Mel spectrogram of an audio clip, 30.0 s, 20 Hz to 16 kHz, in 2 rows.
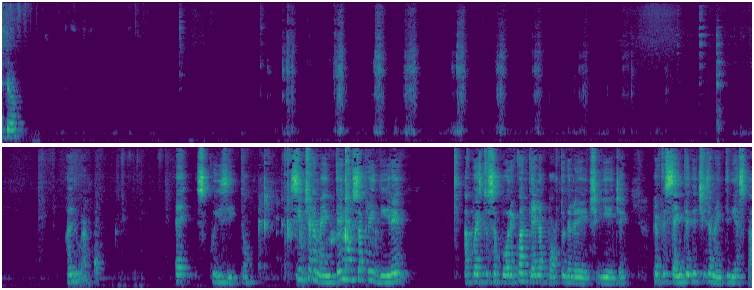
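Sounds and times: cracker crunching being chewed: 5.1 - 13.6.

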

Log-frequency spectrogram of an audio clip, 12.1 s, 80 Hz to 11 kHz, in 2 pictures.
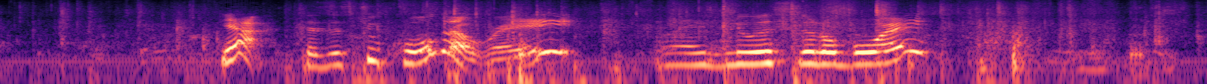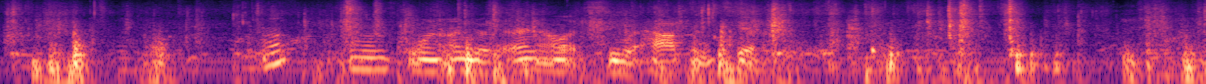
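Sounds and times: puppies grunting: 0.0 - 12.0.

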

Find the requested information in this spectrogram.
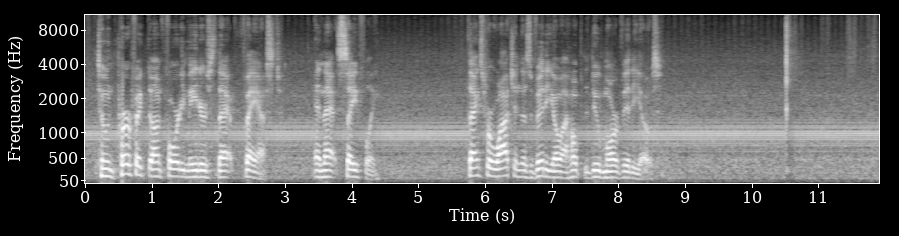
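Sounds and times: sharp click: 10.5 - 10.8.

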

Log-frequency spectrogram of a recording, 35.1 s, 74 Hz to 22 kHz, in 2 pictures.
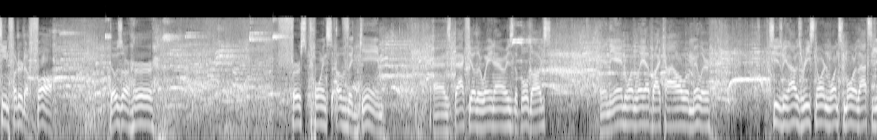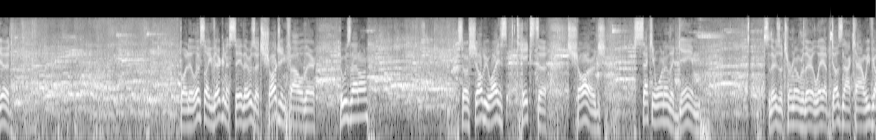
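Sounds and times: crowd talking and calling out: 0.0 - 35.0
voices echoing in a hall: 0.0 - 35.0.

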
